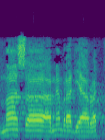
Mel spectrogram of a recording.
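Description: A man's voice chanting Arabic in long, held, melodic phrases, as in Quranic recitation. The first note is drawn out for most of a second, and shorter phrases follow.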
